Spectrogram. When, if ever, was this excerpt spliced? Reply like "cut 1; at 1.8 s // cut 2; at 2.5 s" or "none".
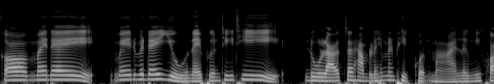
cut 1; at 1.0 s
